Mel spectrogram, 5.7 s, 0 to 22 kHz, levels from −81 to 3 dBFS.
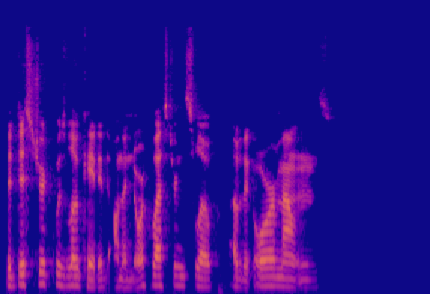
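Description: No technical faults can be heard anywhere in this speech recording. At no point does the sound break down or change in an unexpected way.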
